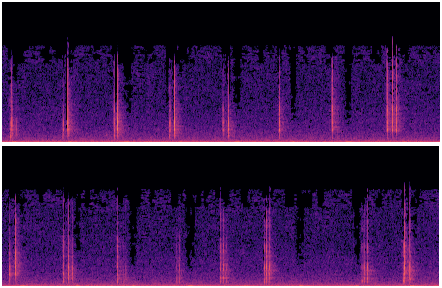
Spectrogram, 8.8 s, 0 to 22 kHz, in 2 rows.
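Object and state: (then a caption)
Textured glass bottle. A small, empty, textured glass bottle with a dark cap is held in the hand and scratched with a Sharpie marker. About 16 short, bright, clicky scrapes come at an uneven, moderately quick pace, each ringing around 2 kHz. A steady low hum sits quietly underneath.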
